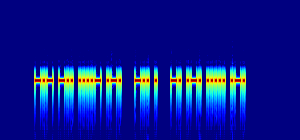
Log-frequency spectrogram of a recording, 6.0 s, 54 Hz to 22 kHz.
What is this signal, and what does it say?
Morse code, heard as a keyed tone, about 32 wpm, 700 Hz. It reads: KD4R DE NR5R
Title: USA Callsign DE Callsign - 4 Characters - 30wpm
